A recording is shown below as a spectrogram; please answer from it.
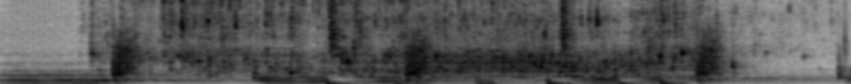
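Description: Water pours and trickles around a coco fiber brick being soaked, with close, irregular splashes and gurgles in a quiet indoor setting.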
